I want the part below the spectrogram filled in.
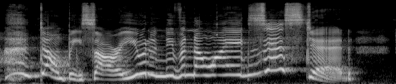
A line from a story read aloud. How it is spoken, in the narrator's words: said with a laugh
